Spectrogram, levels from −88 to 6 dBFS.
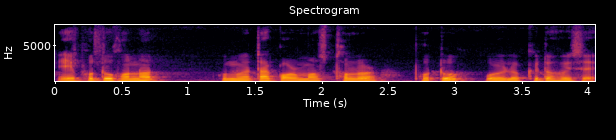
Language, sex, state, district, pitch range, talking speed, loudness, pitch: Assamese, male, Assam, Sonitpur, 125-145 Hz, 120 wpm, -18 LUFS, 130 Hz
